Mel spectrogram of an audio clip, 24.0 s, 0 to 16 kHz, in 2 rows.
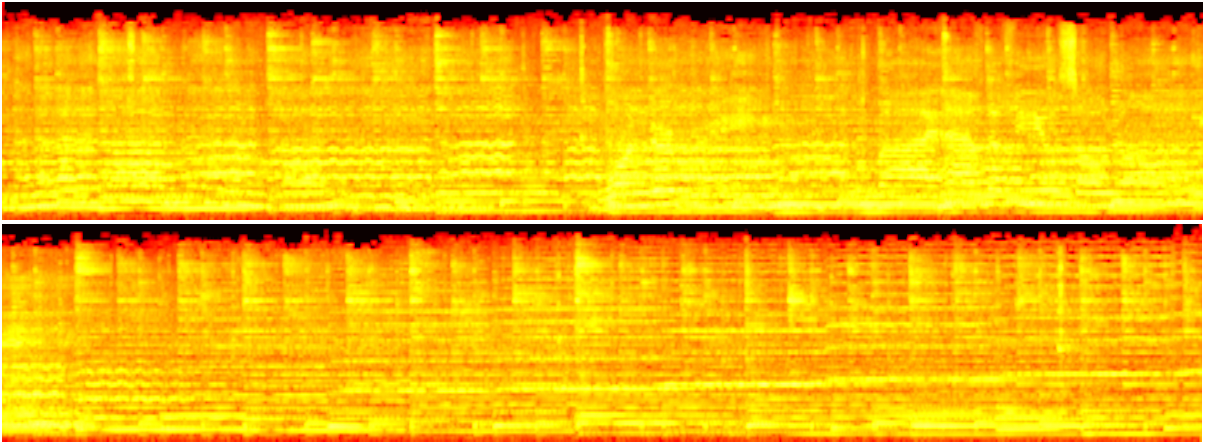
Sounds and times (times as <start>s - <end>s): Singing: 0.0s - 14.5s
Music: 0.0s - 24.0s.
